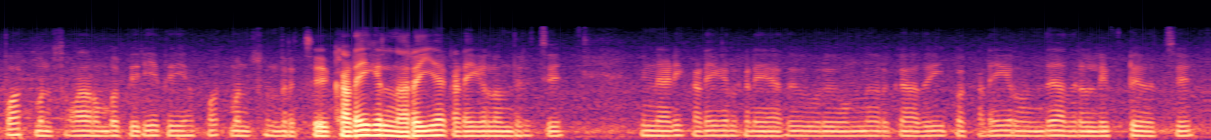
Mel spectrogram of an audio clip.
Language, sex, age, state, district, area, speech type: Tamil, male, 18-30, Tamil Nadu, Sivaganga, rural, spontaneous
